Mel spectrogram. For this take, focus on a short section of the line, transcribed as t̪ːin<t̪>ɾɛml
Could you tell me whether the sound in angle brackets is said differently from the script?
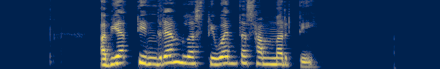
yes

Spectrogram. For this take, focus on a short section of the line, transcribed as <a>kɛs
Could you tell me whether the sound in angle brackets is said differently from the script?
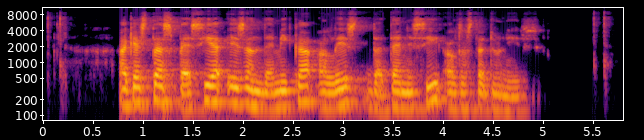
yes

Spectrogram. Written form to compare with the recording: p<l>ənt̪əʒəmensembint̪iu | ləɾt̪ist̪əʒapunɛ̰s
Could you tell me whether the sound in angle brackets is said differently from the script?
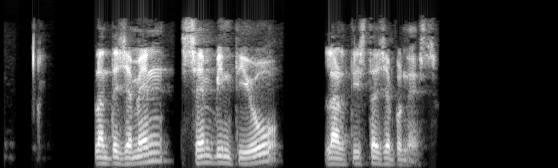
no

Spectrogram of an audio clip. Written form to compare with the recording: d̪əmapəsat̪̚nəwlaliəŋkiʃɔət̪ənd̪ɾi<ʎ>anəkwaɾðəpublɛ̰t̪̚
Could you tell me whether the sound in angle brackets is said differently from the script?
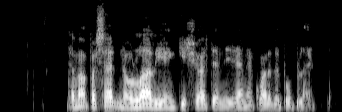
yes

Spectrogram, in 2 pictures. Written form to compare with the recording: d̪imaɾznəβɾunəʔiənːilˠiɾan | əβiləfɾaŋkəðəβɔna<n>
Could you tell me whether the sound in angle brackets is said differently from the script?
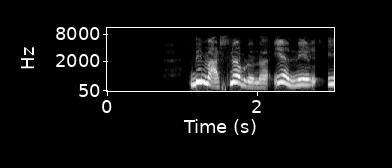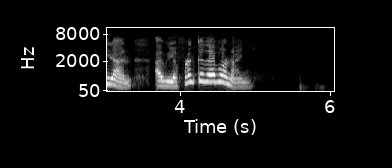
yes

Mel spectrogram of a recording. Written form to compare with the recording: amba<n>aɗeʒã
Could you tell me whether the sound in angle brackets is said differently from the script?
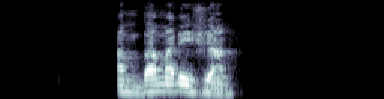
yes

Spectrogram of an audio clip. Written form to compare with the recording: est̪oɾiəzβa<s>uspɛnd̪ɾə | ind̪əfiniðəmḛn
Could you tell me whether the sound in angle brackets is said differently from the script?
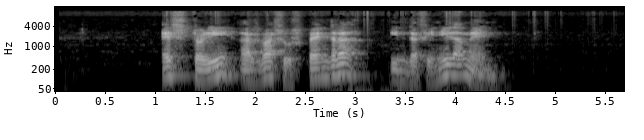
no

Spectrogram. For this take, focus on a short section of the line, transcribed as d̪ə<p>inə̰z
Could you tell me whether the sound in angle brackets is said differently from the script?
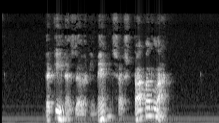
yes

